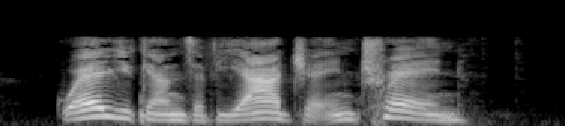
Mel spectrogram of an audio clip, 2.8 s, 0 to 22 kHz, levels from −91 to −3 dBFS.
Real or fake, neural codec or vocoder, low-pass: real; none; 7.2 kHz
